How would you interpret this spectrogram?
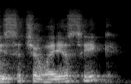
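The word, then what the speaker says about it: Nisichawayasihk: nation the situation yeah it's it's pronounced the sachawaya sikh where three rivers meet thank you um so albert mcleod is a status indian with ancestry from nisitchuwafeek cree nation and the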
